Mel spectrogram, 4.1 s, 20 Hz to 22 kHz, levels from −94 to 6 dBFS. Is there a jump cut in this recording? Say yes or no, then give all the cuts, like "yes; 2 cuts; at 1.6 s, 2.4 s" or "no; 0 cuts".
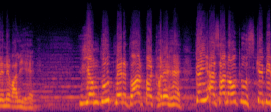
no; 0 cuts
